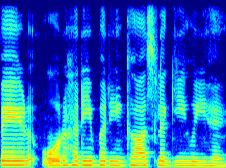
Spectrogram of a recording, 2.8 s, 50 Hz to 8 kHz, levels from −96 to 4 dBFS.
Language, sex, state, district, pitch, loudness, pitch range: Hindi, female, Uttar Pradesh, Etah, 195 Hz, -24 LUFS, 190-205 Hz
